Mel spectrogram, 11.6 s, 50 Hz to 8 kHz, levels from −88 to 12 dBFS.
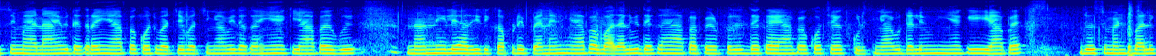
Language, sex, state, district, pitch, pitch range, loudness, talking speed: Hindi, female, Chhattisgarh, Rajnandgaon, 195 Hz, 195-200 Hz, -25 LUFS, 270 wpm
